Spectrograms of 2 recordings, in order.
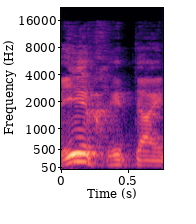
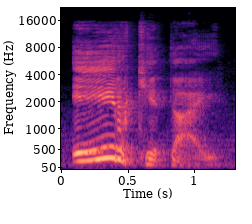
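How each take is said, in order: First: The middle consonant is an r-like sound. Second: The middle consonant is a hard k sound. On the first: This is the Erasmian school pronunciation. The speaker calls it wrong. "na sua pronúncia erasmiana" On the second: This is the reconstructed ancient pronunciation. The speaker calls it right. "A minha pronúncia é a reconstruída do grego verdadeiro"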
